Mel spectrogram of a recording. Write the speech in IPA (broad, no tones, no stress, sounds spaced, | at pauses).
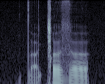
t̪ a̰ ǀ ɐ z ɐ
